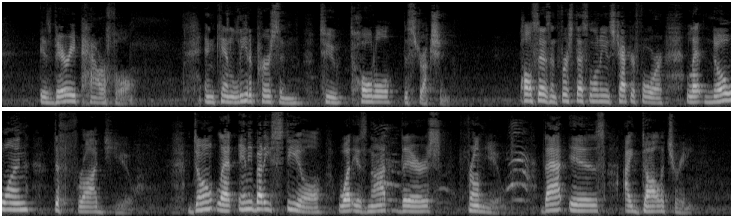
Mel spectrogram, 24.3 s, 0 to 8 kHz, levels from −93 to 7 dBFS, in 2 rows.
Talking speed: 90 wpm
